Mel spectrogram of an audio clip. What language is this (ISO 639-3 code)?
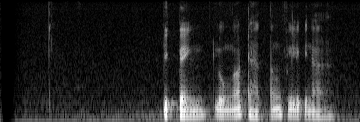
jav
